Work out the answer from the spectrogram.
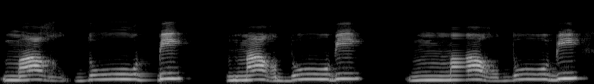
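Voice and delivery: मगदूबी with a heavy Arabic dwad, slow; slow correct recitation; dwad not dal. Shown as a demonstration. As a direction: stretch मगदूबी, dwad pressed against the side of the tongue. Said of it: "दाल की तरह नहीं पढ़ेंगे".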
